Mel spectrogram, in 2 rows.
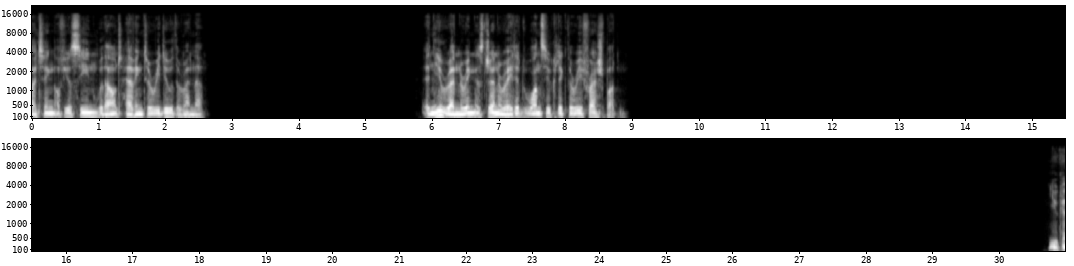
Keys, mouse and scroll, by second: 1.7 click, 3.9 5, 4.9 Tab, 6.1 click, 9.2-10.4 scroll down 1, 12.0 click, 17.4 click, 21.8 click, 27.3 click.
